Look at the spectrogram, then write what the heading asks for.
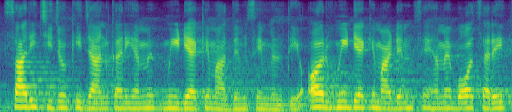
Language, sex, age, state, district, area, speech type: Hindi, female, 18-30, Rajasthan, Jodhpur, urban, spontaneous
